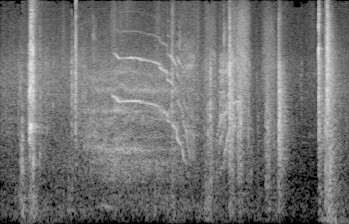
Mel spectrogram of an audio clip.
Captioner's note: Paula sighing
